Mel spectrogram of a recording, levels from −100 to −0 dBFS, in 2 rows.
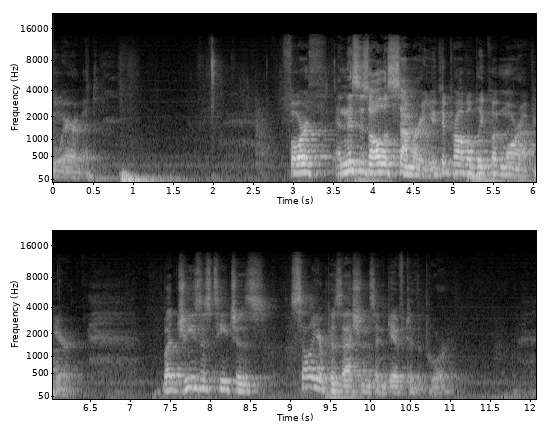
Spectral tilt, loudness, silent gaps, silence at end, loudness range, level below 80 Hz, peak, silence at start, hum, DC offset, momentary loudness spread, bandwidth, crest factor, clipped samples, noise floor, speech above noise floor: -6 dB/octave; -27 LUFS; none; 1 s; 9 LU; -44 dBFS; -6 dBFS; 0 s; none; under 0.1%; 22 LU; 13.5 kHz; 22 dB; under 0.1%; -56 dBFS; 30 dB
